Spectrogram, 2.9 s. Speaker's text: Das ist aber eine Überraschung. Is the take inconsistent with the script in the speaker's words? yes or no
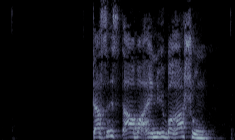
no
